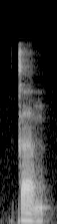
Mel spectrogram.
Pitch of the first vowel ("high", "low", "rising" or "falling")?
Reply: low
